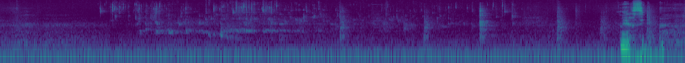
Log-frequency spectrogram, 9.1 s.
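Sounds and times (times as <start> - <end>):
soft drips: 0.1 - 8.2
water poured from an IKEA pitcher: 1.3 - 7.2
speech: 8.3 - 9.0.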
